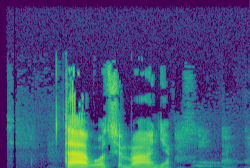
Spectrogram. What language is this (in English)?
Latvian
